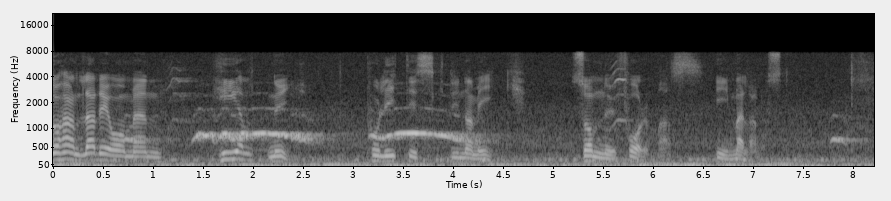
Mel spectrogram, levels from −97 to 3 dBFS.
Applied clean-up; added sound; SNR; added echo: none; Bird; -2 dB; none.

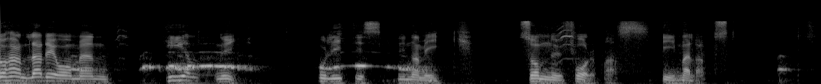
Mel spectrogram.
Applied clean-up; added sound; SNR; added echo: neural mask model RNNoise.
